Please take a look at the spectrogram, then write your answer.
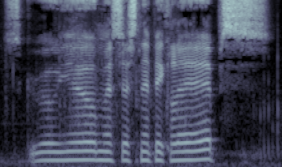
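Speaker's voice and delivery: slow, loud, triumphant yelling; defiant shout. Real, not acted. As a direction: shout your freedom at it. Defiant escape from monster.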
